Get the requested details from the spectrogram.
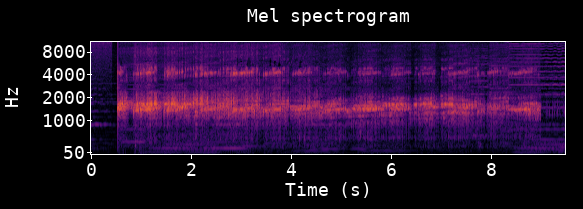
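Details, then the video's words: Natterjack toads at dusk at Sandscale Haws, Cumbria, calling back after a recorded Natterjack call is played to locate them near a pool edge: a loud, continuous rolling rattle, steady and mid-pitched, lasting about eight seconds before stopping abruptly. "After a brief response from the Natterjacks, Neil decides to try and locate a toad around the edge of the pool, as this is where the strongest response is coming from."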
